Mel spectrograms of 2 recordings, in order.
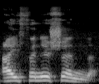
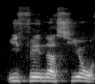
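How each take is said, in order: First: It is said with an English accent. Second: It is said with a French accent. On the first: "En anglais" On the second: "si vous voulez prononcer à la franglaise"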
